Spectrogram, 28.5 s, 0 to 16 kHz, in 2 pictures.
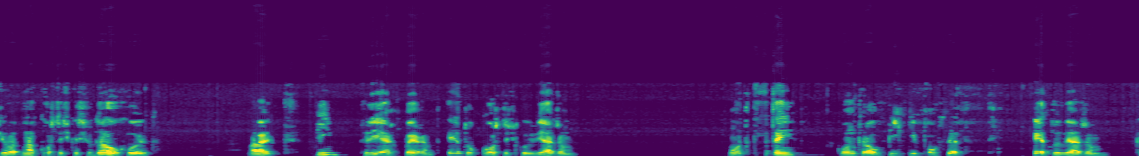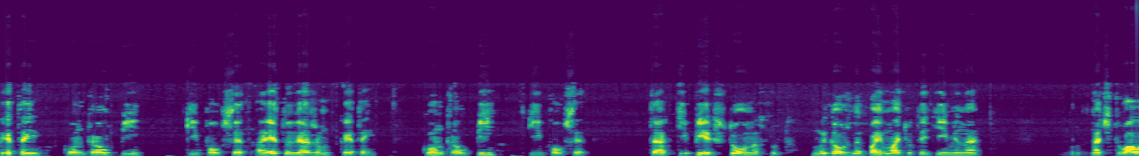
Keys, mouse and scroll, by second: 0.8 e, 4.0 alt+p, 10.8 ctrl+p, 13.0 click, 15.7 ctrl+p, 19.9 ctrl+p, 21.8-23.8 middle drag, 23.9 middle click, 24.7-26.0 middle drag, 26.2 middle click, 26.7 middle click, 28.0 click.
